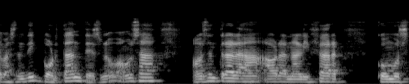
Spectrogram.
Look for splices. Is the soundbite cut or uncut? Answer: uncut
